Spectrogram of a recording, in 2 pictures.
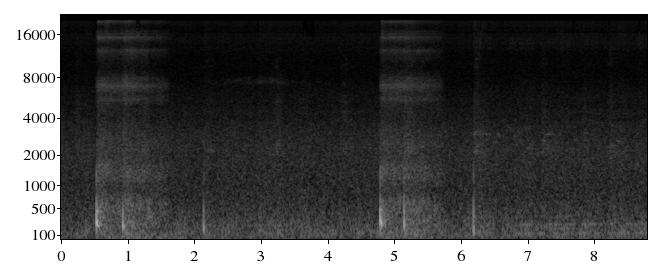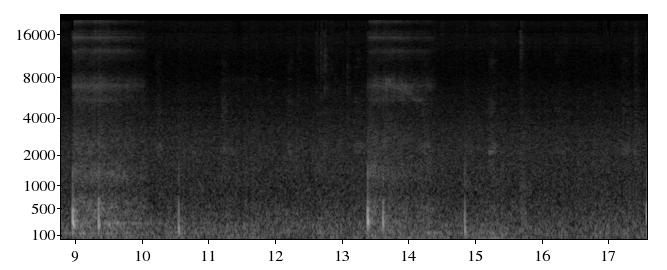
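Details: Cat. A domestic cat snores in slow, regular breaths, each a soft hissing rasp roughly four seconds apart. Faint clicks and a quiet room hush sit between the breaths.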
